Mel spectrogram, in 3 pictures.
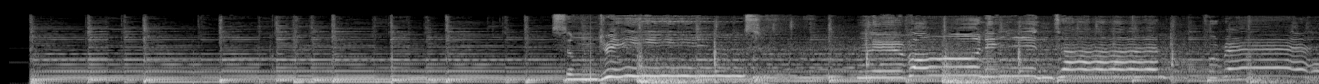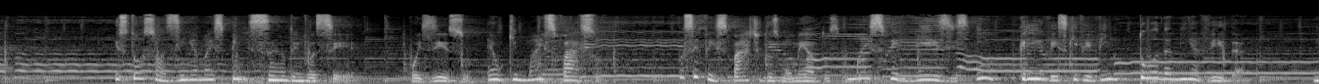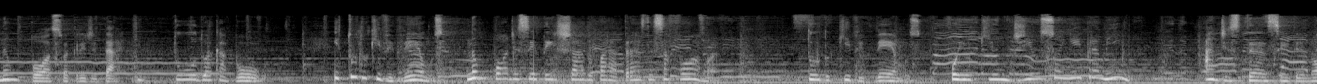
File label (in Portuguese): Romântica Com Reconciliação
